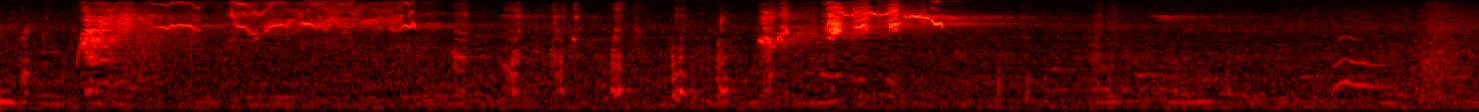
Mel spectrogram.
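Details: Hungry baby monkey Leo crying to his mother for milk: a rapid run of piercing, very high squeaks and chirps, loudest near the middle, fading into quieter rustles at the end.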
